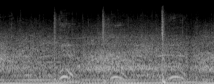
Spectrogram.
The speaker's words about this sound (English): And Balboa immediately going to work to the body. Huge right hook. Balboa ripping away at Dixon's body. These are big punches.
